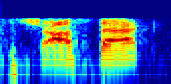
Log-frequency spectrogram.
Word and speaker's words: Shostak: It is Seth Shostak.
